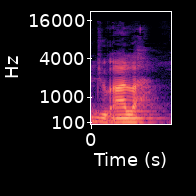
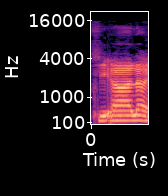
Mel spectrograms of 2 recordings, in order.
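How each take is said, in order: First: The first vowel is u. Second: The first vowel is i.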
